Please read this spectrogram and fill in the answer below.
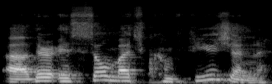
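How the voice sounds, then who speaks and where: A middle-aged man from Argentina, a concert pianist being interviewed, who talks in a halting way with many fillers and restarts. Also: fairly high pitch, sing-song, darkish tone. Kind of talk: conversational interview.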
